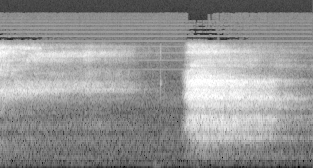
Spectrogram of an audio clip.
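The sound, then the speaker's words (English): Deep breathing during a guided relaxation exercise: a long, airy breath fades out, a short pause follows, then a louder, fuller breath rushes in and slowly tapers. “So let's breathe that in.”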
